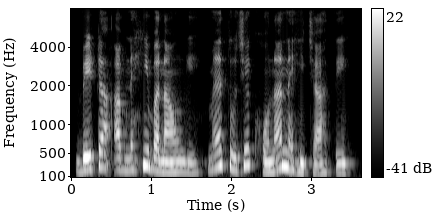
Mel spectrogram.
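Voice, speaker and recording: A woman's voice: mid-range voice, expressive, unhurried, darkish tone. A woman reading as a mother hooked on likes. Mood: pleading. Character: mother chasing online likes, later remorseful.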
